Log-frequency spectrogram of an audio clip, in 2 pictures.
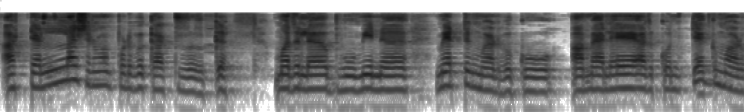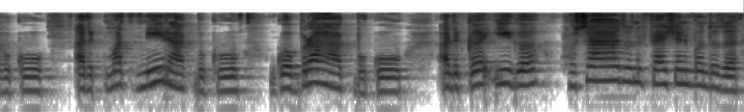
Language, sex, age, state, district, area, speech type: Kannada, female, 60+, Karnataka, Gadag, rural, spontaneous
